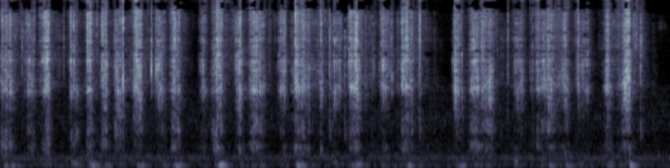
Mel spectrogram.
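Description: A small solid piece of soap, pressed with fingertips with blue-painted nails, is scraped quickly back and forth along a stainless-steel box grater. It makes a steady run of bright, crisp rasping strokes with a brief pause partway through.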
